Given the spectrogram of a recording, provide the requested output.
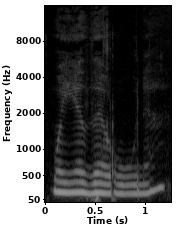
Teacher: ذال یہاں پر ز کا ساؤنڈ نہ آئے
